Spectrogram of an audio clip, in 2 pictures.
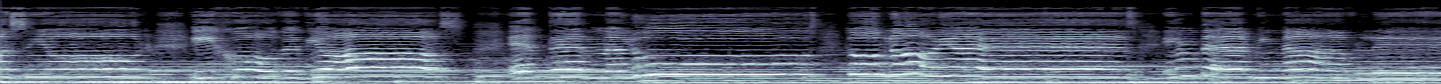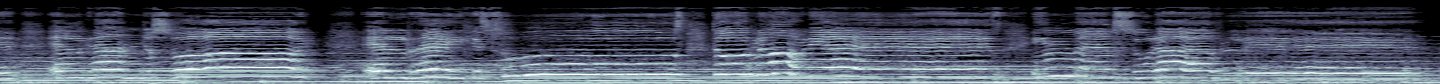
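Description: A song: a high singing voice carries a melody with held, wavering notes over an accompaniment of long sustained bass notes.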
